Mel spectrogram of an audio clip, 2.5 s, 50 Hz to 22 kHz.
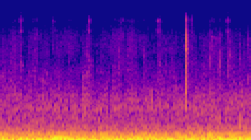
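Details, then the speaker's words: Vauxhall Omega V6 estate, getting a new timing belt: low, even rumble with a faint light regular tick like a metronome at idle; silky smooth, normal idle. "no tell you that V6 engine is silky smooth when it's idling you can hear it just ticking away gently like a metronome"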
